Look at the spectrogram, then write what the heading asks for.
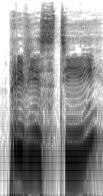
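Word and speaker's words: привезти: So привести spelled with a z, but pronounced s there because of automatic devoicing, which means to bring somewhere by vehicle.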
